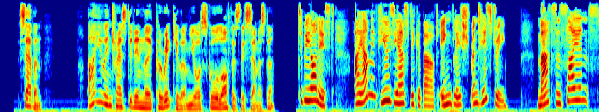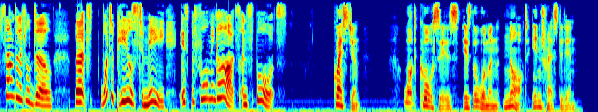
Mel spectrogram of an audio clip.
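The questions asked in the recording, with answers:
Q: What courses is the woman not interested in?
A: Maths and science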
